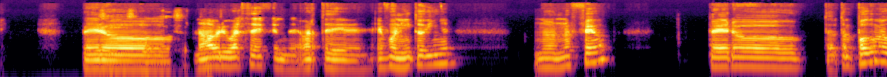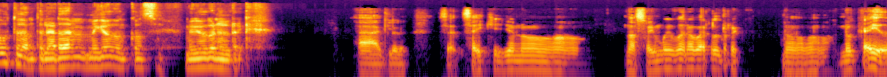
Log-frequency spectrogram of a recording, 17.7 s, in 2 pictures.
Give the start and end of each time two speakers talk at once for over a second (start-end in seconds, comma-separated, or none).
0.9-2.2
